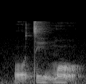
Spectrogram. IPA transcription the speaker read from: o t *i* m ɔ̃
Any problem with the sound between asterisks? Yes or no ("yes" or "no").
no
